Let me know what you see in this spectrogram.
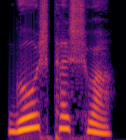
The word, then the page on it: ಗೋಷ್ಠಶ್ವ: gōṣṭhaśva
